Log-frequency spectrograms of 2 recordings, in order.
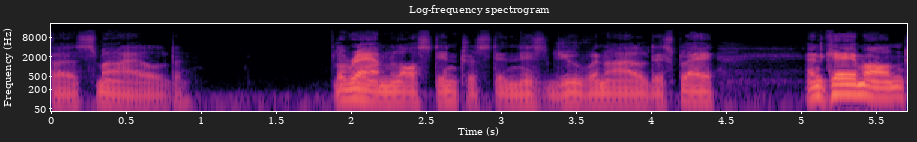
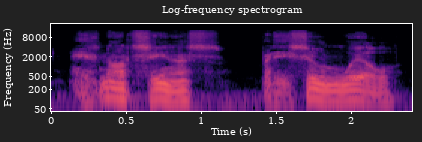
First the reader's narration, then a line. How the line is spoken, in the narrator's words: Nefer whispered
